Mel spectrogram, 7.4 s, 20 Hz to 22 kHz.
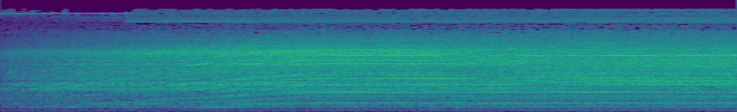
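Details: Refurbished Harrison M250 lathe, 0.9 kW motor on a 1.1 kW inverter, spindle running in reverse: steady, even gear hum that builds smoothly and settles, no knocks or grinding; running cleanly.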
